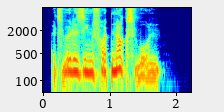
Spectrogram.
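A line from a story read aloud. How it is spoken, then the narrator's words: Murmured. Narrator (German): murmelte Hauke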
